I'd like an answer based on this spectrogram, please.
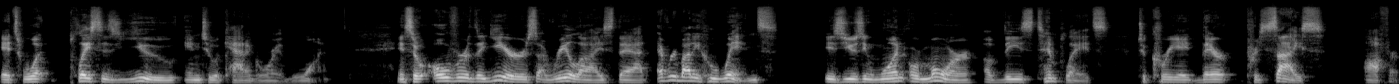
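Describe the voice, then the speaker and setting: In an ordinary speaking voice, a man talks at a fairly slow pace and medium pitch with lively intonation and big swings in loudness, in a very clean recording with a silent background. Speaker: business coach. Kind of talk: presentation. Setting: virtual summit live stream.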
